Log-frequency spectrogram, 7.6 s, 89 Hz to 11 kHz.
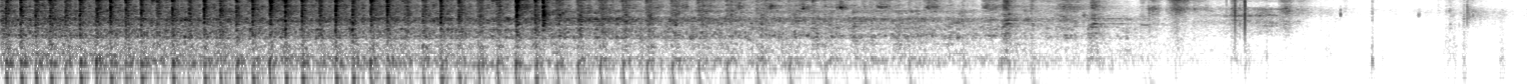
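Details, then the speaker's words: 1967 Gravely 430, sat outside for years, just fired on choke and throttle: uneven, lumpy firing about three beats a second that stumbles, fades and nearly dies; rough running, owner suspects debris against the ignition points. "not running good I know what the issue is"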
